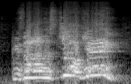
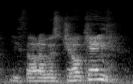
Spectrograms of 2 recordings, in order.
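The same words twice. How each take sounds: First: Shouted high and loud; incredulous shout. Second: Said in the usual way. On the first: Acted. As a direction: yell it in disbelief. Repeated line, second shouted.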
